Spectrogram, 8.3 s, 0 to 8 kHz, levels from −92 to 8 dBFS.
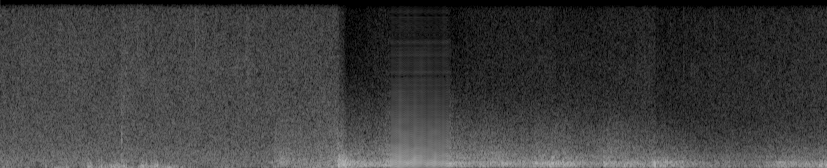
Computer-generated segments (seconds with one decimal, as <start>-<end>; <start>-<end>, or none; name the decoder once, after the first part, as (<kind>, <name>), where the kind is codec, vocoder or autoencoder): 3.9-4.5 (vocoder, Vocos)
